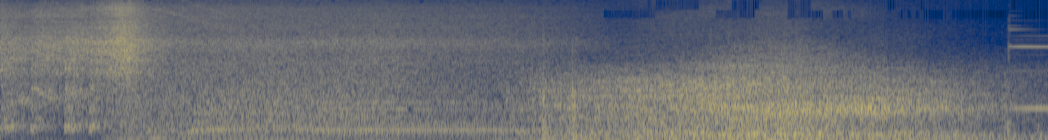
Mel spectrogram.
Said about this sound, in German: Gut, dann fahre ich schon mal einen Wagen vor.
